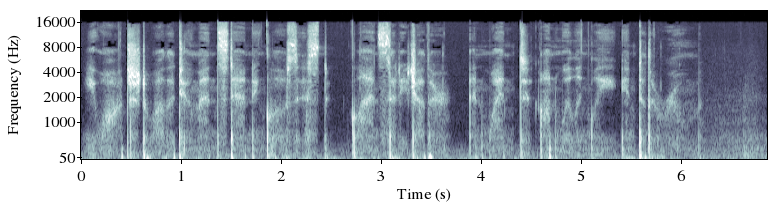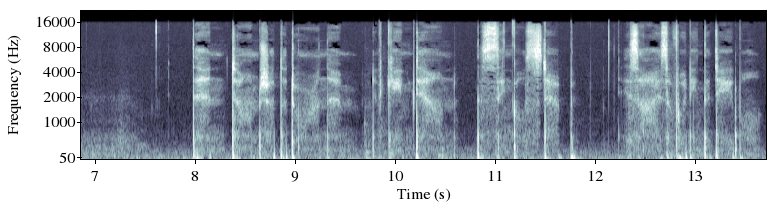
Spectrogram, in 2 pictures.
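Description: A woman reading a novel aloud in a steady, hushed whisper. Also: a little slow, low-quality recording. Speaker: narrator.

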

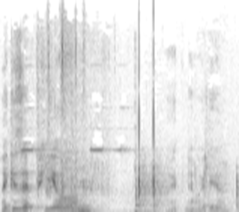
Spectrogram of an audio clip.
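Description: A woman's voice: mid-range voice, a little fast, creaky, reverberant, noisy background. A young woman, chatting casually to the camera in a vlog, upbeat and full of "like" and "y'all". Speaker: vlogger. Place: home kitchen and apartment balcony.

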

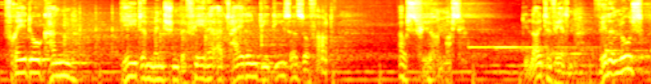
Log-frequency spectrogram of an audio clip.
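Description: An actor playing a weakened, injured ex-crook turned private detective in a children's audio drama, confessing in a halting, strained and determined way. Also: male voice, mid-range voice. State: weak and exhausted from injury. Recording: echoey reverberant hall, music underneath.

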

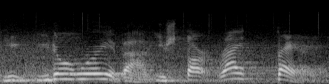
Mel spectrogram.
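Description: A man's voice: high voice, sing-song, moderate pace, reverberant, long reverb tail, muffled recording, background noise. An older man, giving a plainspoken, homespun fishing talk to an audience, repeating his points. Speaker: fishing instructor. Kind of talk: folksy seminar talk.

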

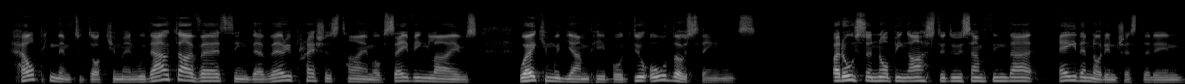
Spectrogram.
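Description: A man's voice: mid-range voice, no echo. Man presenting, dry sound. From Greece. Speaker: researcher giving a conference talk. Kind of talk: conference presentation with discussion. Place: large conference room, at a lectern.

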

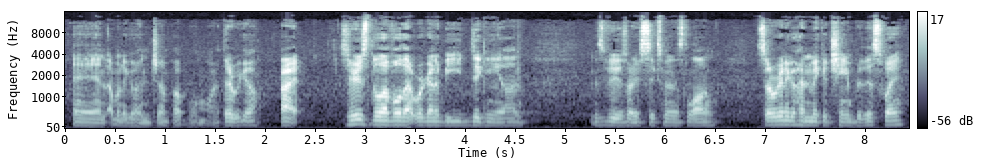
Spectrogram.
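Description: Gravelly young man rambling over gameplay. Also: lowish voice, a bit bright, slight background noise. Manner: rambling, chatty, frequent laughs. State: a little sick. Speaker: gaming channel host. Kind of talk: casual let's play commentary. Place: indoors at a desk, filming a tablet.

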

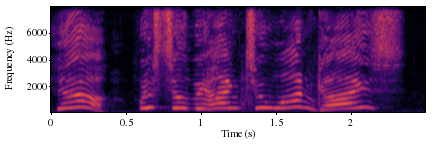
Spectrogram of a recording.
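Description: A woman's voice: extremely high pitch, a little slow, darkish tone, no room sound. A woman voicing a young boy footballer who explains his team's new trick in an English cartoon dub. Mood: explaining. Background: children's music.

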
